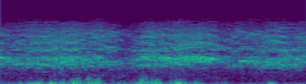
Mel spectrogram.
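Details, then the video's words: Large flock of hooded cranes in flight at Suncheon Bay wetland, Korea, where they gather for winter. Constant overlapping trumpeting calls with low rumbling wind or handling noise underneath. "흑두루미 울음소리"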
